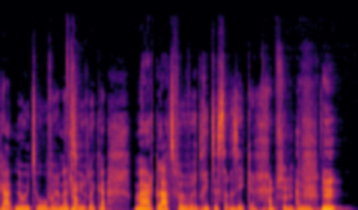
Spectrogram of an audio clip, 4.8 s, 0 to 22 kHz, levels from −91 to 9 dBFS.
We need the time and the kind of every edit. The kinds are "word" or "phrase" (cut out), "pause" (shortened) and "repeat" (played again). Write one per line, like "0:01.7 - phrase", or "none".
0:02.0 - word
